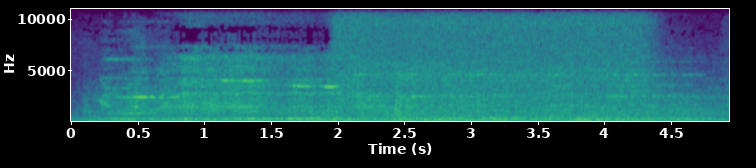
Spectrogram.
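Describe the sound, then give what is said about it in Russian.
Train brakes screeching as a rail car jolts and slows, producing a sustained, loud metallic squeal of the wheels over a continuous rushing rumble with no pause. “Вдруг вагон качнуло, тошнотворно заскрежетали тормоза.”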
